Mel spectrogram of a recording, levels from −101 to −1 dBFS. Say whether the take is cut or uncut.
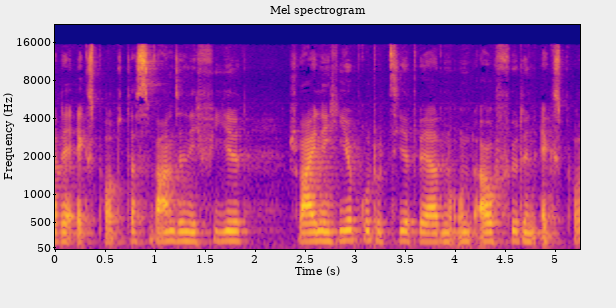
uncut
